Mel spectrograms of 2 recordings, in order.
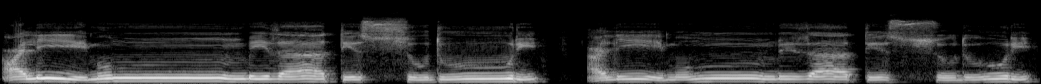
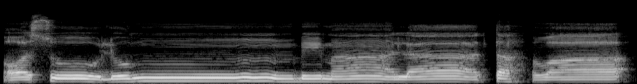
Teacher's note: اس نون کو میم سے بدل کر غنہ اور اخفا کے ساتھ پڑھتے ہیں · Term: اقلاب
